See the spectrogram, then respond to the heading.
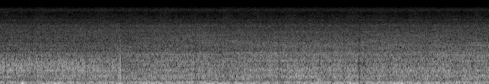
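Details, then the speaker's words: Camper bus kitchen range hood sirocco duct fan running on high with filter fitted: loud, steady rushing roar with a low hum underneath, measured at 82–83 dB directly below. "<b>I'll put the filter on for now. Listen to how loud this fan is.</b>"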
